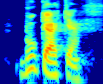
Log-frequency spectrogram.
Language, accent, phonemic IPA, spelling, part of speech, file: French, France, /bu.kak/, boucaque, noun, LL-Q150 (fra)-boucaque.wav
- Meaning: nigger, sand nigger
